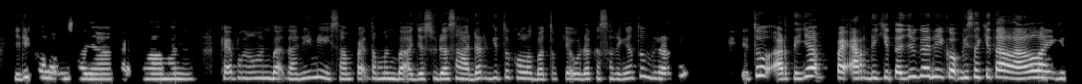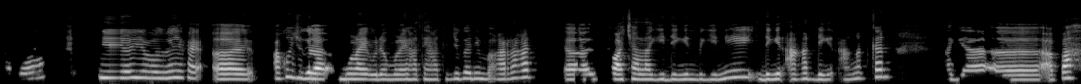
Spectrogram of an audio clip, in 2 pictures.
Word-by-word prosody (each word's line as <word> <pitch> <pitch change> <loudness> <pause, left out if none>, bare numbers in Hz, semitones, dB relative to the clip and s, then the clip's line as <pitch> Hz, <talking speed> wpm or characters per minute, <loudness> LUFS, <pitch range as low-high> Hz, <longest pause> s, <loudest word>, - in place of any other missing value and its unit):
jadi 240 +7 +1
kalau 300 -3 +1
misalnya 250 -2 +1 0.2
kayak - - -6
pengalaman 250 0 +1 0.4
kayak 280 0 -1
pengalaman 285 0 -3
Mbak 275 - +1
tadi 250 +2 -1
nih, 320 -4 0
sampai 255 +1 -1
temen 265 -1 0
Mbak 260 - +2
aja 245 +2 +1
sudah 260 -1 +3
sadar 265 +2 +1
gitu 290 +2 -6
kalau 280 -2 +1
batuknya 260 +2 -4
udah 255 +1 0
keseringan 265 +1 -4
tuh 380 - -1
berarti 260 +7 -1 0.6
itu 410 - -3 0.2
artinya 265 +8 +4 0.2
PR 285 -1 +6
di 290 - +2
kita 295 -2 +2
juga 360 +2 +2
nih, 350 - +2
kok 320 -2 +6
bisa 315 +2 +2
kita 350 -1 +3
lalai, 305 +3 +7
gitu 270 0 -4
kan 380 0 -14
ya? - - -4 0.8
Iya 305 0 0
iya, 315 - 0
makanya 295 +2 -1
kayak, 290 +8 -2
eee, 245 0 +5 0.4
aku 310 +6 -3
juga 275 -1 +3 0.3
mulai 245 0 +2
udah 230 0 -3
mulai 230 0 -2
hati-hati 230 0 -8
juga 265 +2 -3
nih 265 - -3
Mbak, - - -8
karena 265 +4 -2
kan, 330 0 0 0.3
eee, 230 0 +1 0.2
cuaca 245 0 +2
lagi 230 0 -2
dingin 230 0 -3
begini, 230 +4 -5 0.3
dingin 235 +2 -1
anget 245 +1 -2
dingin 230 +1 -5
anget 265 +3 -8
kan 345 0 +2 0.6
agak, 215 -1 -5 0.2
eee, 220 +1 0
apa, 255 +7 +2
260 Hz, 185 wpm, -20 LUFS, 245-290 Hz, 0.8 s, lalai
